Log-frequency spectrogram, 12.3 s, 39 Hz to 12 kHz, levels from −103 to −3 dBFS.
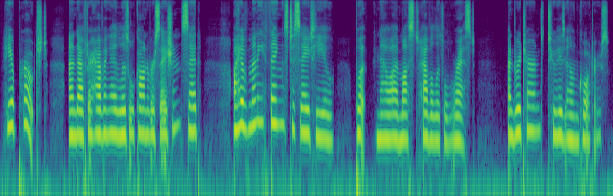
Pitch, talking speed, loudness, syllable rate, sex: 240 Hz, 150 wpm, -20 LUFS, 4.5 syllables/s, female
